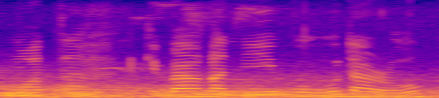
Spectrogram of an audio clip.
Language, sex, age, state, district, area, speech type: Assamese, female, 18-30, Assam, Darrang, rural, spontaneous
